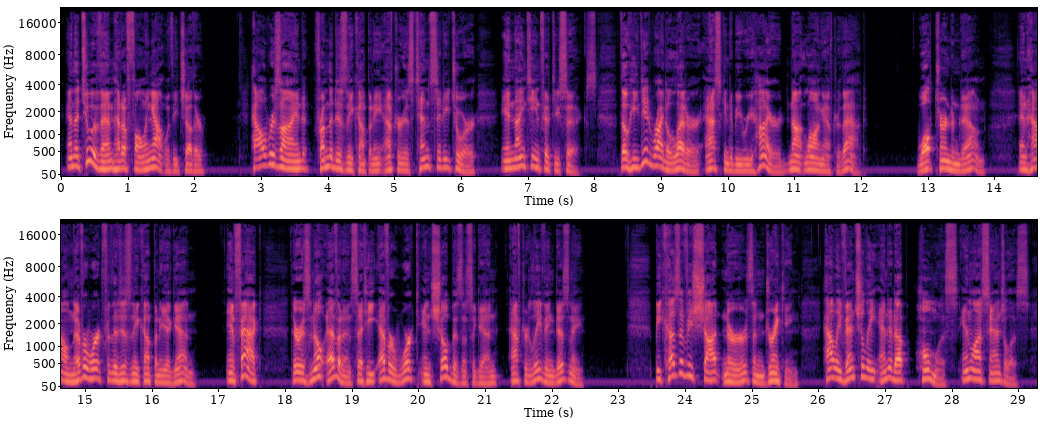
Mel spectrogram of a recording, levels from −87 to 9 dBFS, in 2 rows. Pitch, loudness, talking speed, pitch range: 135 Hz, -19 LUFS, 170 wpm, 120-155 Hz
